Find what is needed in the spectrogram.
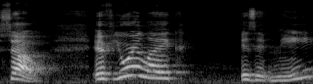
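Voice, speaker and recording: This is a woman's voice. Her pitch swings very widely. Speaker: psychotherapist. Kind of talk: educational talk to camera. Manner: slow, deliberate.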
